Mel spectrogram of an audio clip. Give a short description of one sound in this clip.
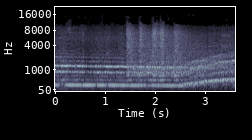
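A fire truck's air horn blares loudly.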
